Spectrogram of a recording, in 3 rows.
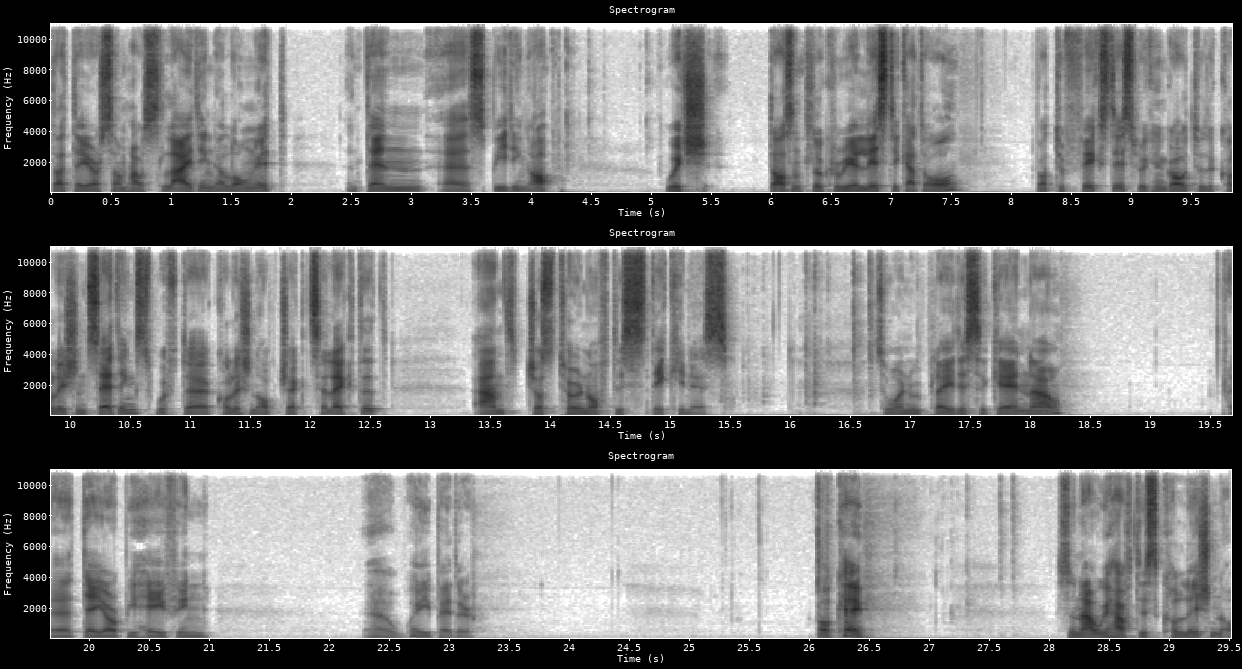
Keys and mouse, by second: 3.9 space, 4.4-4.9 shift+middle drag, 6.9 shift+middle click, 14.0 click, 16.1 shift+Left, 16.5 space, 26.2 space, 27.5 click.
